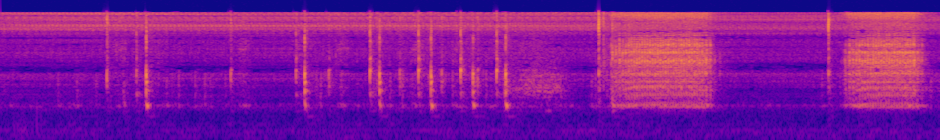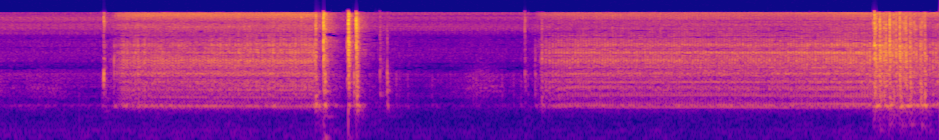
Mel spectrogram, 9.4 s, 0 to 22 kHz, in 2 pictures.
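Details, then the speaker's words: Pioneer PD-S503 inverted CD player under diagnosis (spindle turns freely, play only clicks): pickup sled motor gives short bursts of fine high-pitched whirring as the carriage is driven forward and reverse, smooth and unhindered; normal pickup sled movement. "it's moving carriage is moving so now it waits until stops"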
